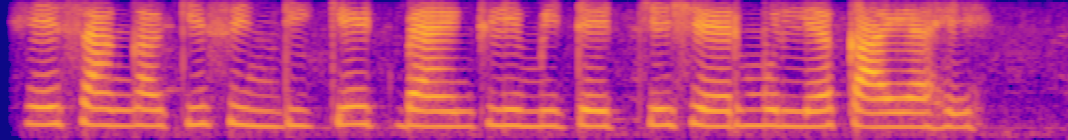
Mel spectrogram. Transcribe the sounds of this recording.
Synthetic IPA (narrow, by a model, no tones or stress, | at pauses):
hesãŋɡakisiɳɖikeʈbɛ̃ŋklimiʈeɖ̚t͡ɕeɕejəɾmuljəkajaɦe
